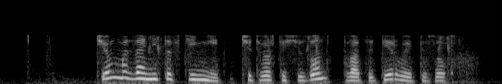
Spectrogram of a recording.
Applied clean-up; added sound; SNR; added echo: neural mask model RNNoise.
